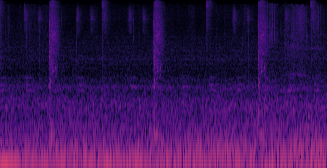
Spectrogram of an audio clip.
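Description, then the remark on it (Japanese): Steady low engine rumble of a heavy commercial vehicle passing on a road on the east side of an airport, in an area with logistics centers, with a few short hissing bursts like air brakes or tire spray punctuating the continuous drone. “うんまあ、もちろん一般乗用車も走ってはいるんですけどねなんかこう断るごとに出てくる車がその何ちゅうかな商用車が多いです”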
